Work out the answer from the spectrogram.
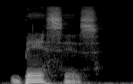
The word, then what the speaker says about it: veces: A veces. Literally, it means at times. But we can also use it for sometimes. Notice that we have a strong B sound over the V. So the sound is veces.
